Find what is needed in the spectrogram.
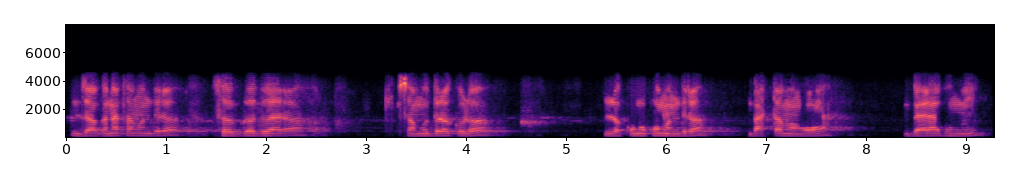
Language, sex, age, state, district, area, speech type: Odia, male, 18-30, Odisha, Khordha, rural, conversation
